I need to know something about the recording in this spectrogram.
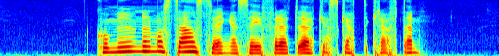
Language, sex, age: Swedish, female, 22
